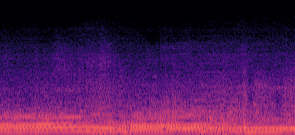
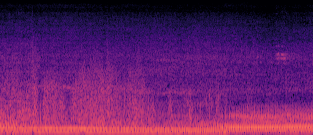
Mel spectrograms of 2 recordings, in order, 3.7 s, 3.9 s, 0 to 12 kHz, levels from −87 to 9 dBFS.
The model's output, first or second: first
